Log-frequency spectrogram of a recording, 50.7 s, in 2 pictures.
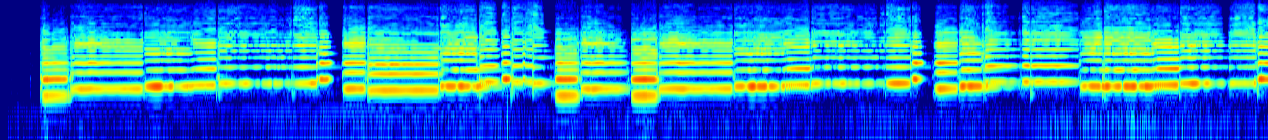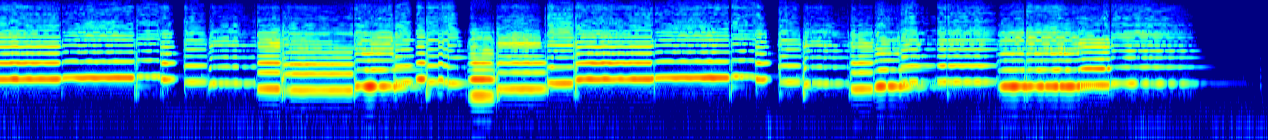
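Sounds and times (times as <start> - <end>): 
fiddle playing waltz quadrille harmony: 0.6 - 49.8.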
